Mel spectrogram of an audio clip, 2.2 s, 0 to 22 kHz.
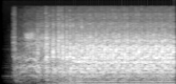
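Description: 1972 Ford 2000 utility tractor's 2.6-litre three-cylinder gasoline engine running steadily. The sound comes in just after the start and builds over the first second, then holds.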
